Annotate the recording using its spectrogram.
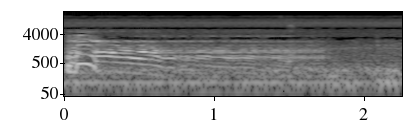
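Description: A voice giving one long whining cry that falls in pitch and fades away over about a second and a half.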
